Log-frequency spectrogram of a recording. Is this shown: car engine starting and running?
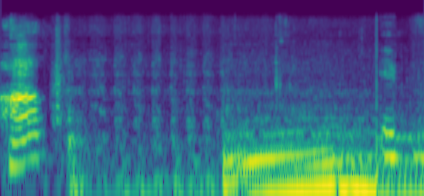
yes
